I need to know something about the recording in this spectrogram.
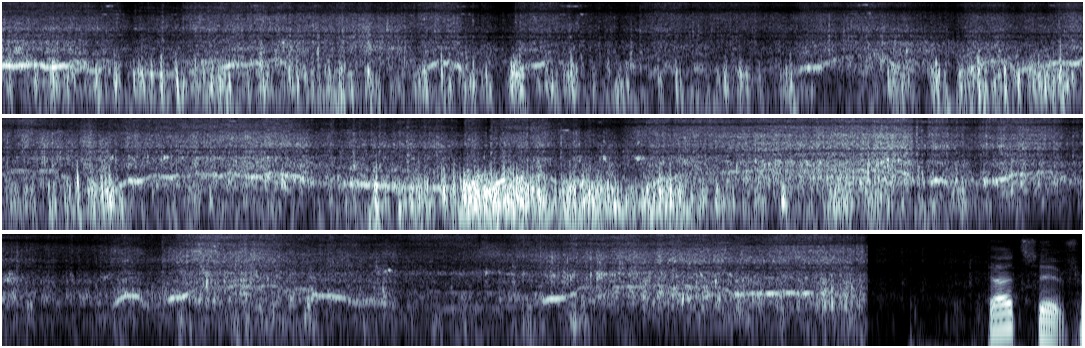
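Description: A small kart engine buzzes and whines, rising and falling in pitch as it revs.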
